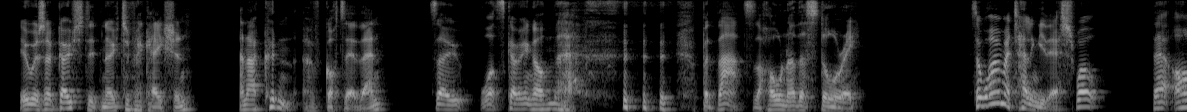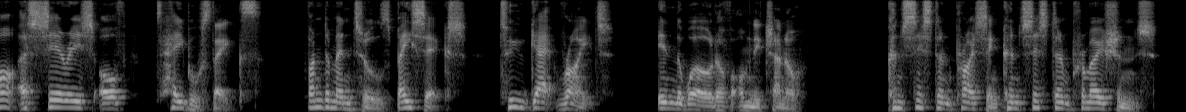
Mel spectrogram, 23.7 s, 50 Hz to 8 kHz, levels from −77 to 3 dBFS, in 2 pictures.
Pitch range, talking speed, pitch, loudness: 135-175 Hz, 130 wpm, 155 Hz, -29 LUFS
